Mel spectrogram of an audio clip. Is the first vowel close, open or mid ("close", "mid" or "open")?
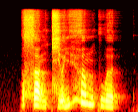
open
